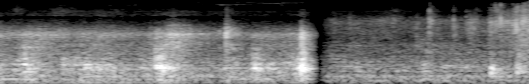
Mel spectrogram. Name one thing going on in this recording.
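A binder's metal rings snap open.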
